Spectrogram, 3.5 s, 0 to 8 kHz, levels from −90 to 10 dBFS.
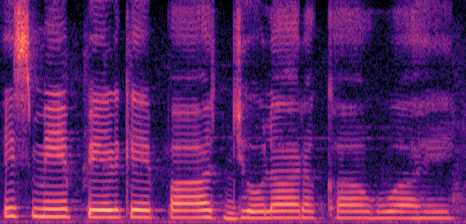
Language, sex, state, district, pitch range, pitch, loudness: Hindi, female, Uttar Pradesh, Lucknow, 230-260 Hz, 240 Hz, -14 LUFS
